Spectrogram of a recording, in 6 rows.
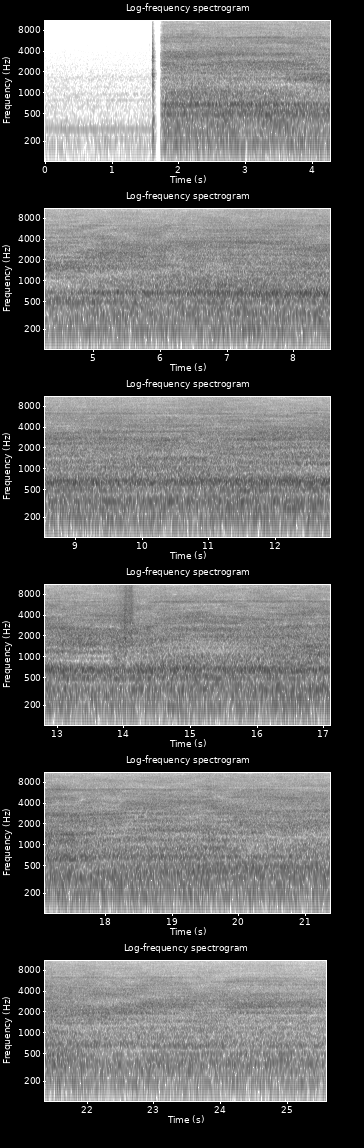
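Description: A vacuum cleaner switches on after a short quiet moment and roars steadily and loudly at close range for the rest of the span, used to clean out a WHS Version 1 unit before its battery is removed.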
